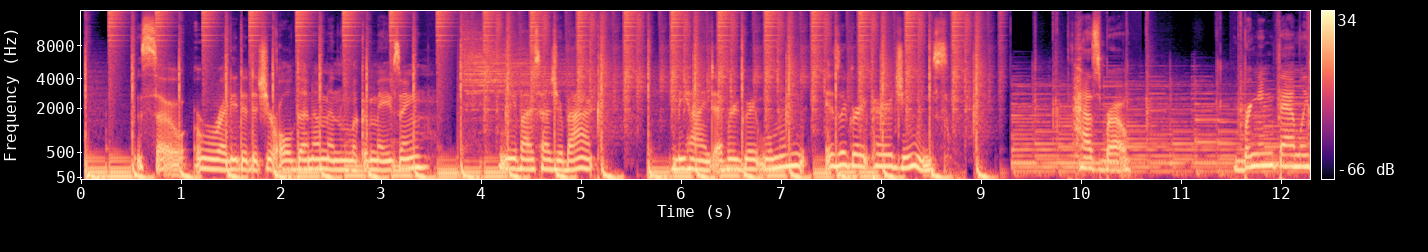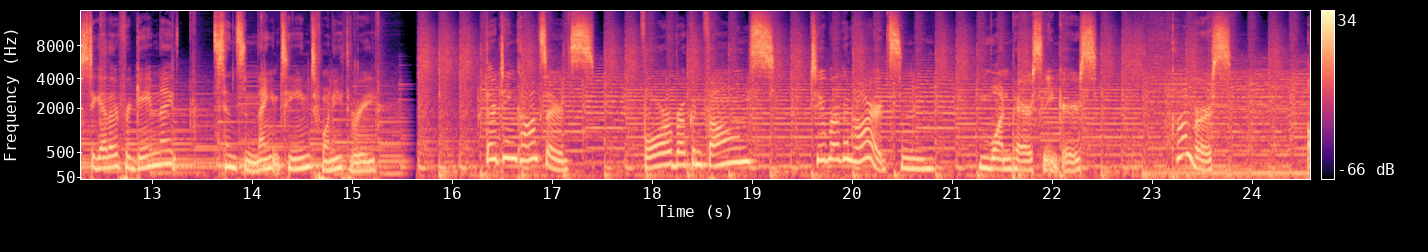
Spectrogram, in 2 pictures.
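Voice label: commercial, voice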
